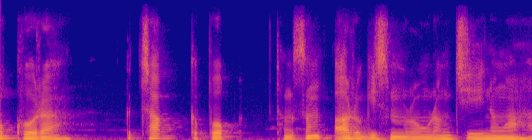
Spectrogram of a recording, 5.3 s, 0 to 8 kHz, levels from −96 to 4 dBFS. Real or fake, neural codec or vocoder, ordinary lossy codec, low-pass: real; none; Opus, 32 kbps; 7.2 kHz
